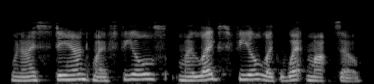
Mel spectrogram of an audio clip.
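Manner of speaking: plain reading voice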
